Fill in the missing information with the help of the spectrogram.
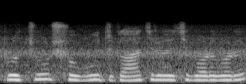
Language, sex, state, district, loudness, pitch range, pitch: Bengali, female, West Bengal, Jhargram, -15 LUFS, 195-215 Hz, 205 Hz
